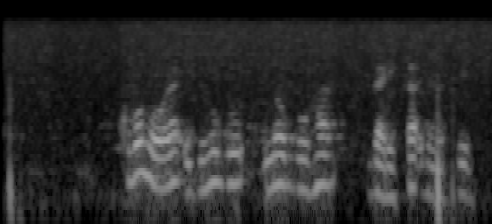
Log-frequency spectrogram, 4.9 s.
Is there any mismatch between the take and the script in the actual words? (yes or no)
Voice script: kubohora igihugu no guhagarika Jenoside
no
